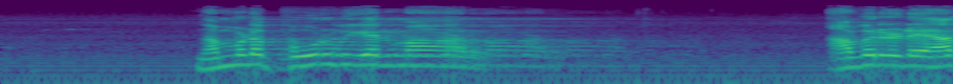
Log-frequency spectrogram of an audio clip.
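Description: An elderly man speaks with animation into a microphone over a loudspeaker, with a slight echo.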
